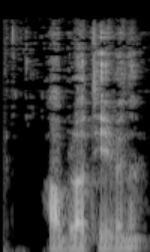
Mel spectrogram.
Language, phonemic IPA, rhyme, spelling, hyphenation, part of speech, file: Norwegian Bokmål, /ˈɑːblatiːʋənə/, -ənə, ablativene, ab‧la‧tiv‧en‧e, noun, NB - Pronunciation of Norwegian Bokmål «ablativene».ogg
- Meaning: definite plural of ablativ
